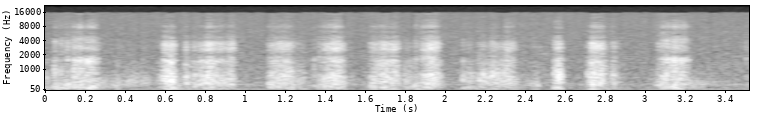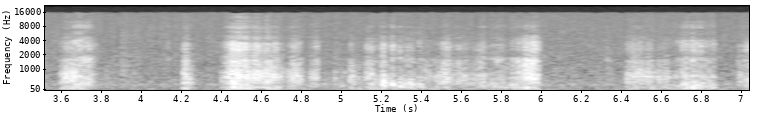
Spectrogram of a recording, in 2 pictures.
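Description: A metal fountain pen nib held in the fingers scratches across a lined paper notebook page, writing in red ink. Short, bright, dry scratching strokes come in quick bursts separated by brief pauses, with little low end.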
